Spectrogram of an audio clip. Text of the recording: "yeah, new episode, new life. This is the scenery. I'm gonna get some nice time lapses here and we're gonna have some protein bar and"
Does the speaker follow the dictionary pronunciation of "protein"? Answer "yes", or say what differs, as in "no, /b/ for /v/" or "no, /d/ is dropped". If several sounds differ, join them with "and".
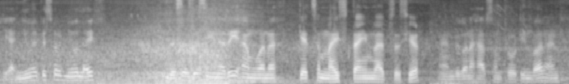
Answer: yes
